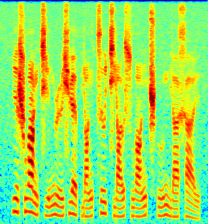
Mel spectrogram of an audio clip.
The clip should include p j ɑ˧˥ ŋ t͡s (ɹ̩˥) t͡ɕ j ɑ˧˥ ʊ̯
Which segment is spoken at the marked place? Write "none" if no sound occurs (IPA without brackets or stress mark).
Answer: ɹ̩˥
